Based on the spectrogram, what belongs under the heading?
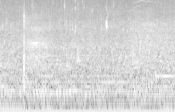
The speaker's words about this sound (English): First, we're just gonna start by dabbing your face with some cool rose water.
